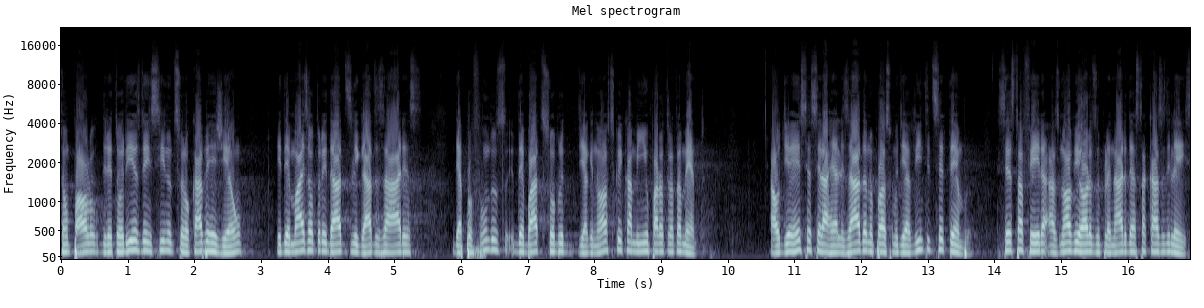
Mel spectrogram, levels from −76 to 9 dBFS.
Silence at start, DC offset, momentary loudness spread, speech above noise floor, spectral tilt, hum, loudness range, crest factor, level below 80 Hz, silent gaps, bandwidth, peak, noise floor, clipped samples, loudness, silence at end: 0 s; under 0.1%; 6 LU; 39 dB; -8 dB/octave; none; 2 LU; 12 dB; -36 dBFS; none; 11 kHz; 0 dBFS; -51 dBFS; under 0.1%; -12 LUFS; 0.05 s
